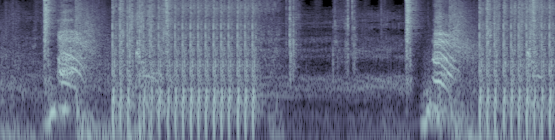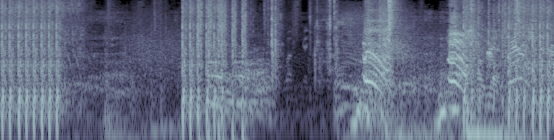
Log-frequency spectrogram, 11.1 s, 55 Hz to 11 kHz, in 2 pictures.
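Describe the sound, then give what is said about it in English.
Rapid automatic gunfire from an MP5 set to burst fire in a video game: several dense bursts of sharp shots separated by short, quieter gaps, loud throughout. “MP5 equipped. Uzi burst fire equipped. MP5 equipped. Short bow equipped. MP5 equipped. MP5 equipped. Ah, come on. Burst fire.”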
